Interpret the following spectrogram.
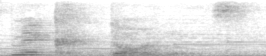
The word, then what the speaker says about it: McDonald's: The pronunciation for this word is McDonald's. McDonald's. Not McDonald's, it's McDonald's. The MC actually stands for Mac, but the correct pronunciation is McDonald's. And guys, I'd also like to mention that McDonald's is from USA, so we generally go with the American pronunciation, McDonald's.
